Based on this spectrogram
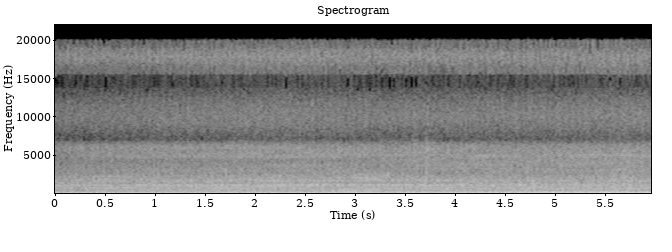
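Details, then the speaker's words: Ford 6.8 V10 after repairing blown-out number five spark plug, Loctite set overnight, morning start: even, deep idle with a smooth steady rumble, no stumble or ticking; running cleanly. "now that's what we like"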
